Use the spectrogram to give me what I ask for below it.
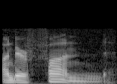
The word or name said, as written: underfund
